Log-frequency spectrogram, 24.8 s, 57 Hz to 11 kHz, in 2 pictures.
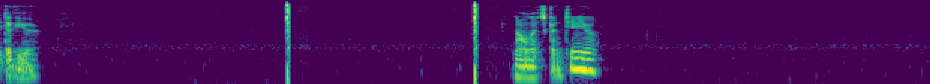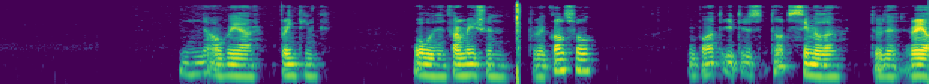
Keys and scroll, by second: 8.1 F5.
